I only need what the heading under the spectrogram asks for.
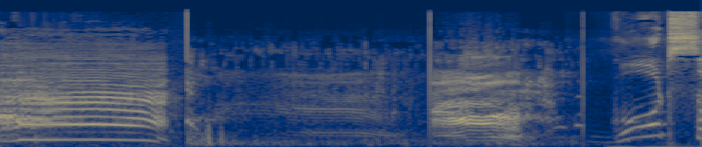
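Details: Cow lowing in a children's animal-sounds lesson: a long, deep, steady moo lasting about a second, then a quieter pause, a second shorter moo, and a brief rising bleat-like note with clicks at the end.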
